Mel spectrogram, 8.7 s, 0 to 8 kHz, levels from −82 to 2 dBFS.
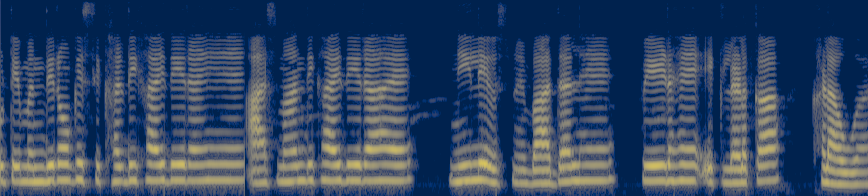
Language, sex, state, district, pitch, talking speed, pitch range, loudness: Hindi, female, Uttar Pradesh, Etah, 240 Hz, 165 wpm, 225-245 Hz, -21 LUFS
